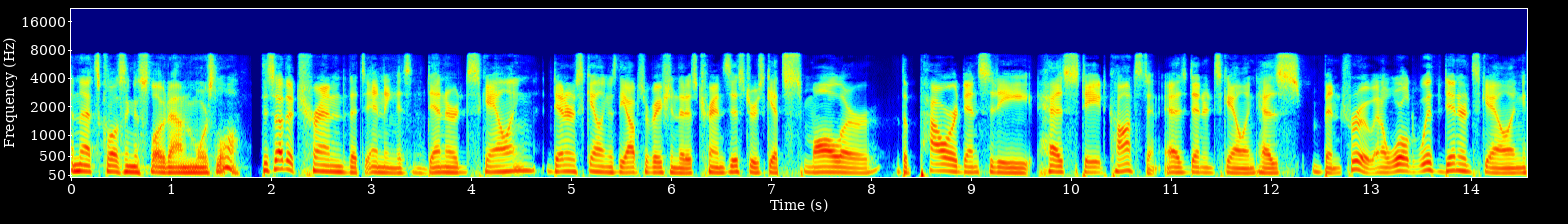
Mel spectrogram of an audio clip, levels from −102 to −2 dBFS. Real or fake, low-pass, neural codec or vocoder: fake; 7.2 kHz; codec, 16 kHz, 2 kbps, X-Codec, WavLM features, trained on Multilingual LibriSpeech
